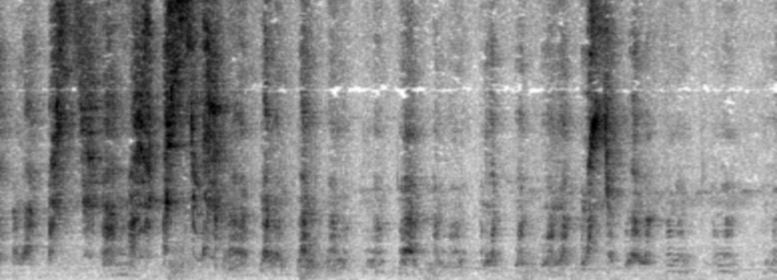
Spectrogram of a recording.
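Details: Monkeys, identified as macaques, battling in a tree and biting each other; a dense run of harsh broadband shrieks and squeals, several per second, rising and falling in loudness throughout.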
